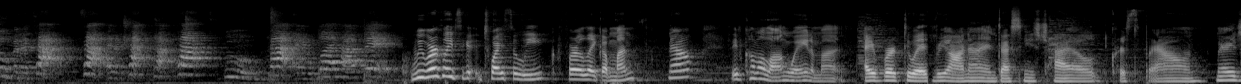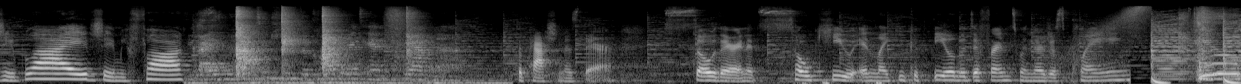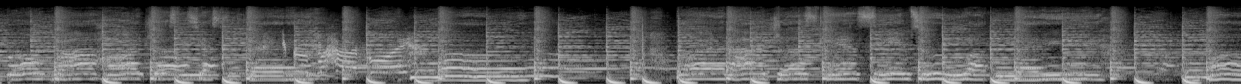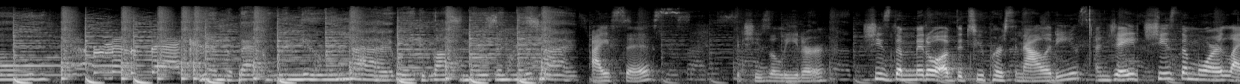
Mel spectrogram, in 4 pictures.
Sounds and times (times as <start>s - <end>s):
Pop music: 14.2s - 19.1s, 20.2s - 49.6s
Rhythm and blues: 14.3s - 18.4s, 20.2s - 49.6s
Singing: 24.2s - 43.1s, 43.8s - 46.0s.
